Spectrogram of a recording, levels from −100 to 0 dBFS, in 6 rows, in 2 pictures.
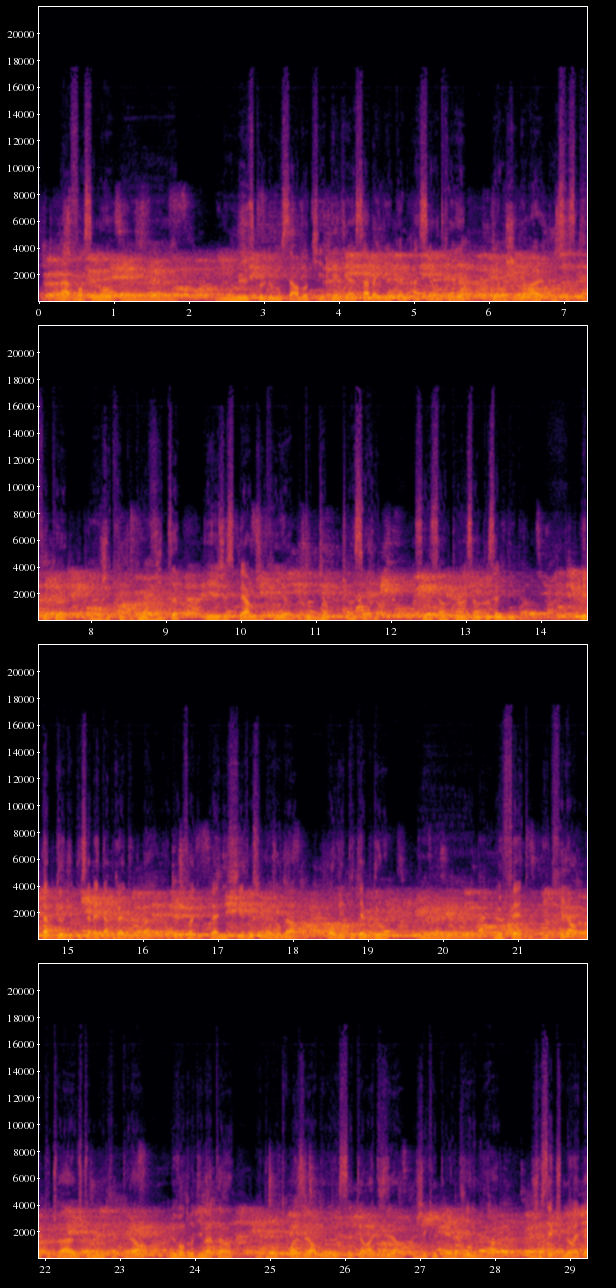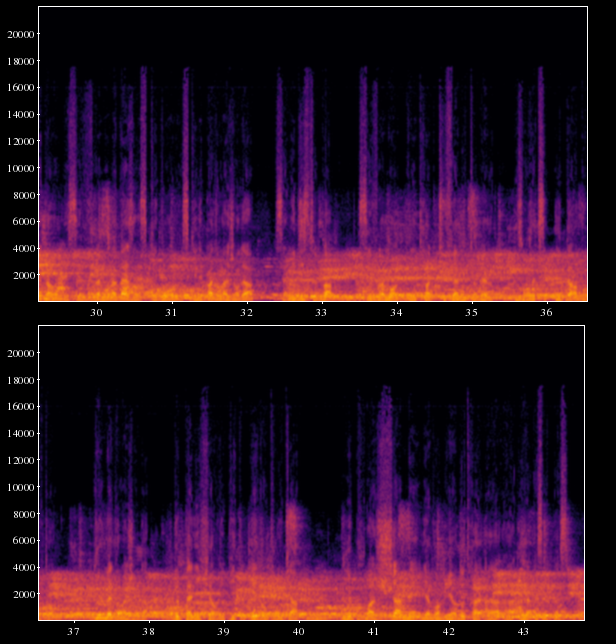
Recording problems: chatter from many people; very loud; throughout; 1 dB above the speech

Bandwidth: 17.5 kHz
